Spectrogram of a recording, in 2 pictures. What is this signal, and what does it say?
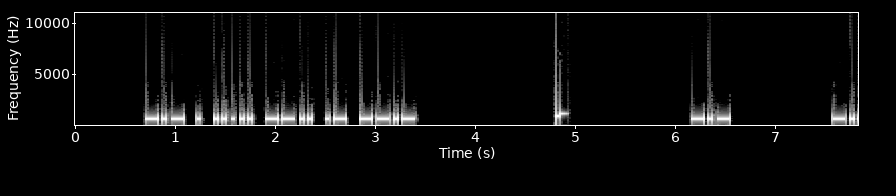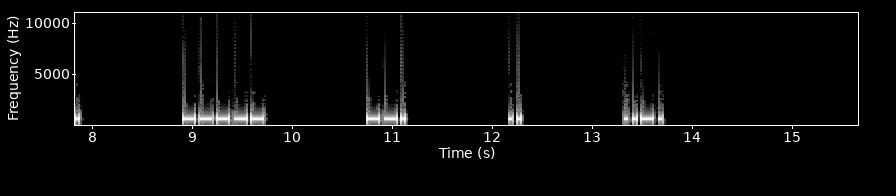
Morse code, heard as a keyed tone, about 28 wpm, spaced as for 12 wpm, 700 Hz. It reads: KE5ZAQ KD0GIF
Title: USA Call Signs - 6 Characters - 8x Character Spacing - 28wpm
